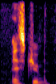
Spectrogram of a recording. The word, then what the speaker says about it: SCUB: C'est comme ça qu'on prononce ? SCUB.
